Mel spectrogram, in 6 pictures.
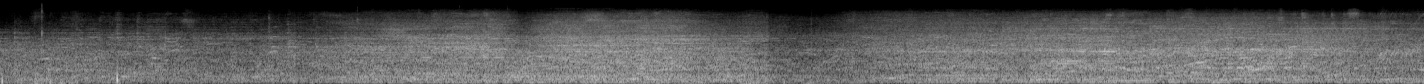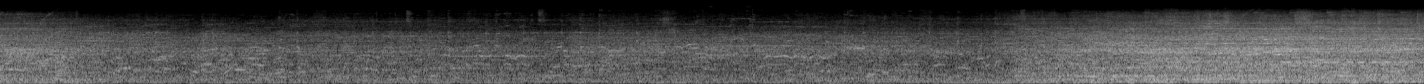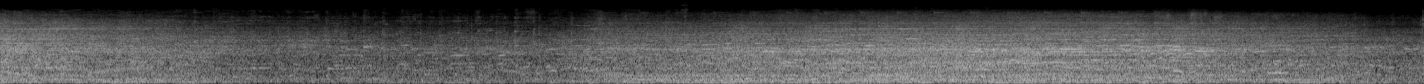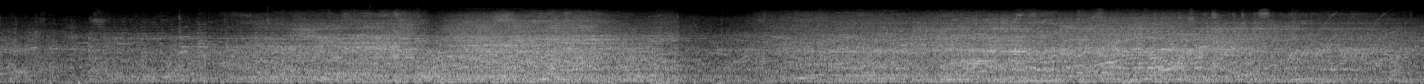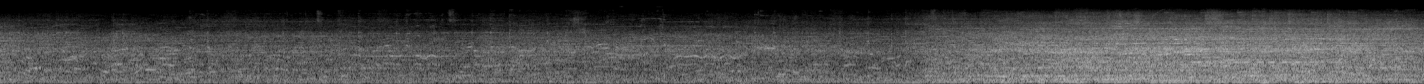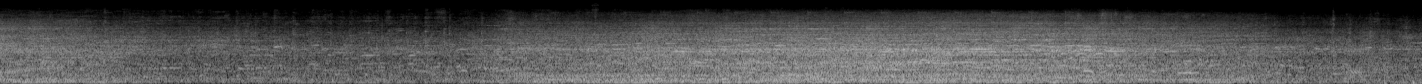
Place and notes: Akihabara Tokyo - In front of Patchinko Hall
Sliding door of patchinko hall opens from time to time and let out patchinko hell.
